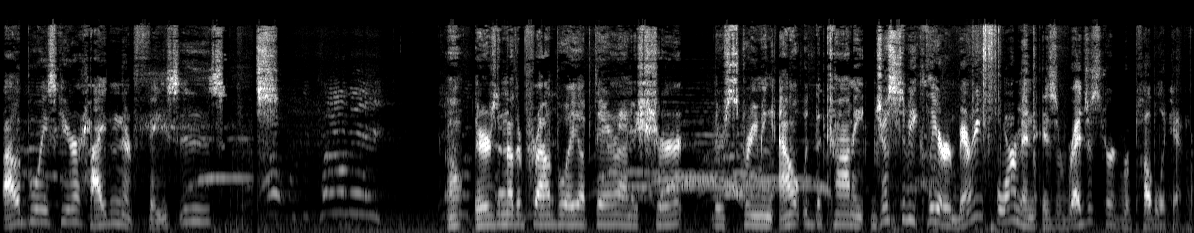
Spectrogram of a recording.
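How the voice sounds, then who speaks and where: A woman's voice: lowish voice, normal speed, background noise. Indignant American woman reporting live. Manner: indignant, emphatic. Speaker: citizen reporter livestreaming. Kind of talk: live on-scene commentary to camera. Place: outdoors on a residential street.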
